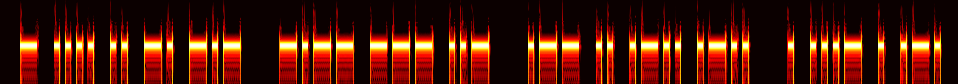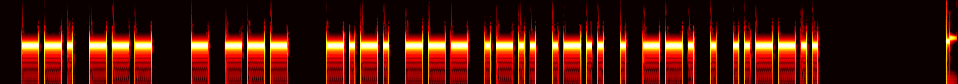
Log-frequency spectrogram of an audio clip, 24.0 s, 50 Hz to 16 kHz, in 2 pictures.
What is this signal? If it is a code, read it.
Morse code, heard as a keyed tone, about 17 wpm, 700 Hz. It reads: THINK YOU WILL EVER GO TO COLLEGE?
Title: Sentences from Top 1300 Words 17wpm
